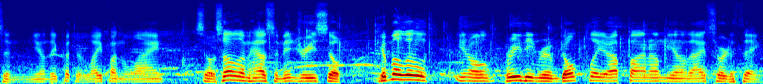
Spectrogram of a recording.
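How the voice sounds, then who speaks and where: A man calling a baseball game, chatty and jokey, trading dad jokes with his booth partner. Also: mid-range voice. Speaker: play-by-play announcer. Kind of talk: baseball commentary.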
